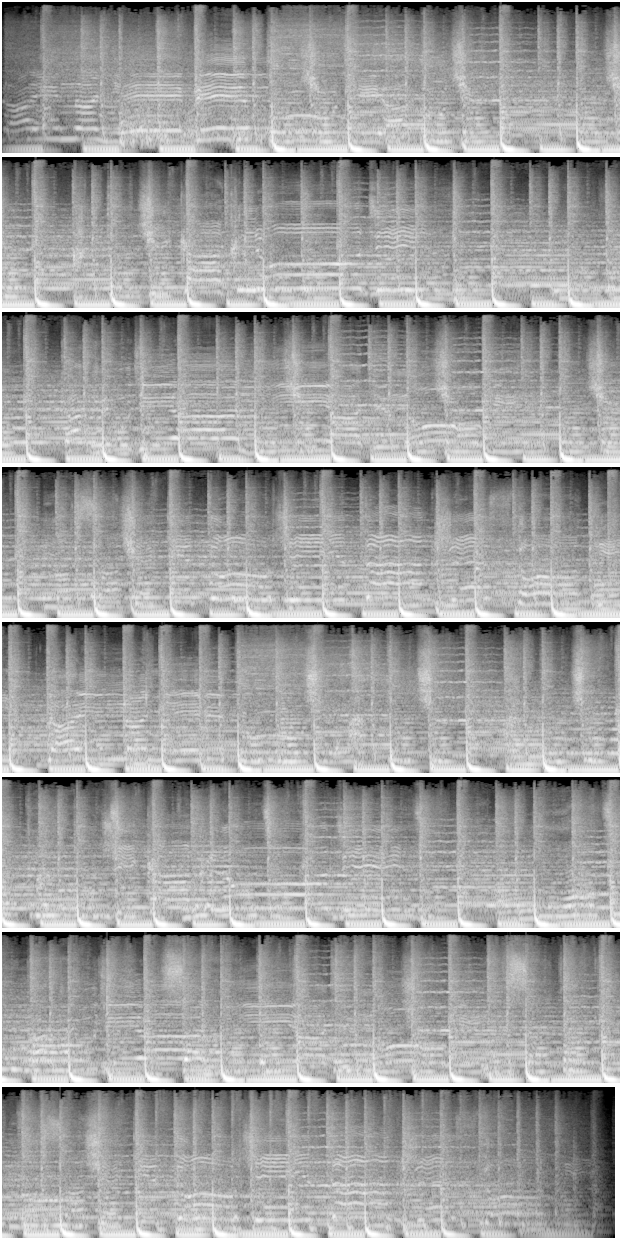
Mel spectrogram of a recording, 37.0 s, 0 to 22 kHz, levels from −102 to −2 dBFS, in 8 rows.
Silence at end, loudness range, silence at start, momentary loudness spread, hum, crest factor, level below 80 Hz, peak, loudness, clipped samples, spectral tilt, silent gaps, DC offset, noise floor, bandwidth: 0.3 s; 1 LU; 0.05 s; 3 LU; none; 10 dB; -14 dBFS; 0 dBFS; -10 LUFS; under 0.1%; -4 dB/octave; none; under 0.1%; -33 dBFS; over 20 kHz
